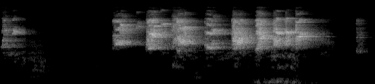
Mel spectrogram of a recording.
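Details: Breeding pair of lovebirds: harsh, high, rasping chatter in a dense run of scratchy notes lasting about two seconds after a short opening squeak, otherwise quiet.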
